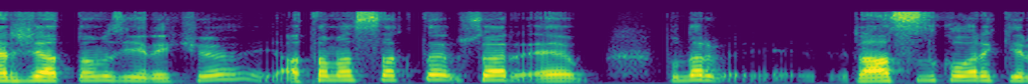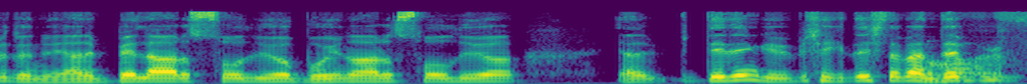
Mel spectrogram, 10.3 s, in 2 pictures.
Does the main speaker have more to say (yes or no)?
yes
